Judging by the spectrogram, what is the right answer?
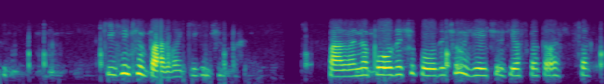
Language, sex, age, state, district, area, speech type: Kashmiri, female, 45-60, Jammu and Kashmir, Srinagar, urban, conversation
